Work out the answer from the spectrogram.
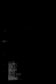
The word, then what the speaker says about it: quel: use one of the quels from the table below. And remember, it's pronounced the same way, quel, however it's spelled.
